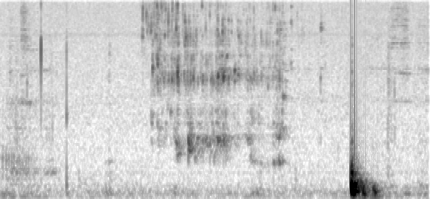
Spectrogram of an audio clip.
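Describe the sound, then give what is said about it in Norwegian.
A fizzy sparkling wine made from Malvasia grapes pours into a glass with a soft, hissing, bubbly splash lasting over a second, then a single louder clunk, like the glass being set down. “Jeg må putte den i et sånt uh, glass vi kan se i.”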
